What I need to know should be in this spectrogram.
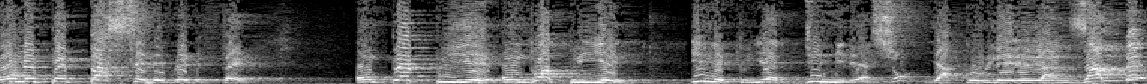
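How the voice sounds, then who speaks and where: A man with a Congolese accent, a religious speaker in a debate, preaching with fiery declaiming that rises to shouts. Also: very high-pitched. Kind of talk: impassioned preaching in an interview. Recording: echoey reverberant room.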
